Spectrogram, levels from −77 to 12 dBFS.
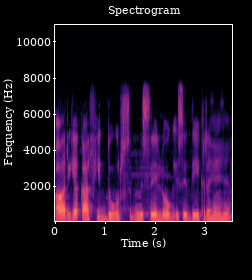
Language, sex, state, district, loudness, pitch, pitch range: Hindi, female, Uttar Pradesh, Hamirpur, -19 LUFS, 230 Hz, 220-240 Hz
